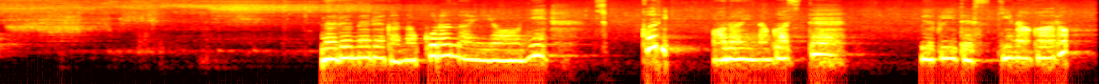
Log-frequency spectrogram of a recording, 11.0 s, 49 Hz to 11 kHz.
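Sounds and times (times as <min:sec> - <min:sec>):
shower water spraying: 0:00.0 - 0:10.9
speech: 0:03.2 - 0:05.8, 0:06.5 - 0:08.6, 0:09.2 - 0:10.8.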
